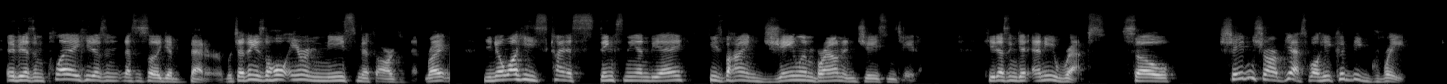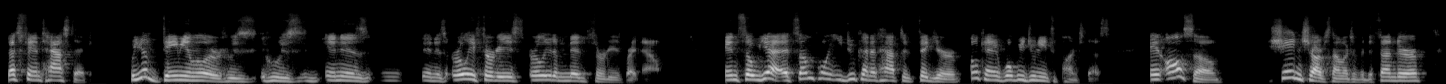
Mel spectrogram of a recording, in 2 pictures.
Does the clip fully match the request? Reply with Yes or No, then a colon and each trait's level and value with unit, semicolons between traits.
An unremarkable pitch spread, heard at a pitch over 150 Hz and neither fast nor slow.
No: average, 4.7 semitones; medium, 185 Hz; fast, 210 wpm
